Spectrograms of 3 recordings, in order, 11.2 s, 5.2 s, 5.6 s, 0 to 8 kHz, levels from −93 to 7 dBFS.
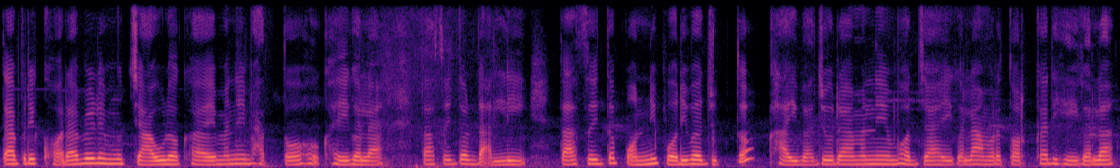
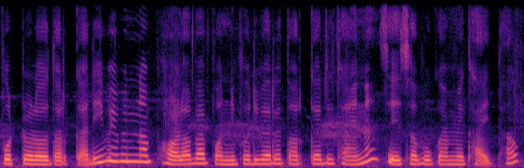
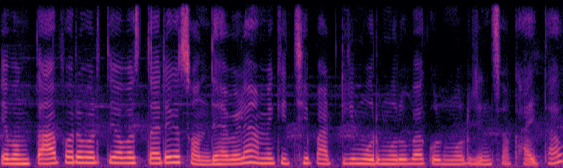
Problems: none marked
